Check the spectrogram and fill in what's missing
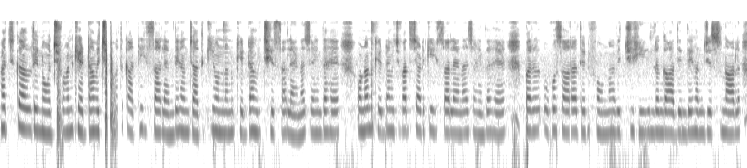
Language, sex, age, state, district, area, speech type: Punjabi, female, 18-30, Punjab, Mansa, urban, spontaneous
